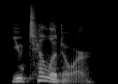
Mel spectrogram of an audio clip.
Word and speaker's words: Utilidor: Utilidor. – Utilidor. May I have a definition, please? – A series of underground tunnels that help Disney workers go from land to land without being seen. – Utilidor.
